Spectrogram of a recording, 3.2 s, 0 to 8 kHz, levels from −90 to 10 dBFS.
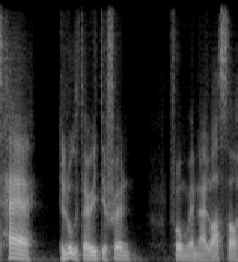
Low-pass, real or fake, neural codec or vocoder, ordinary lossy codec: none; fake; codec, 16 kHz, about 1 kbps, DyCAST, with the encoder's durations; none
